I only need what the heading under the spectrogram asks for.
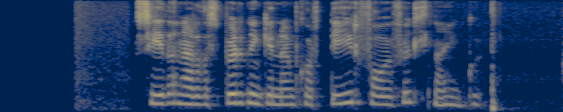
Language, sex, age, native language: Icelandic, female, 40-49, Icelandic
